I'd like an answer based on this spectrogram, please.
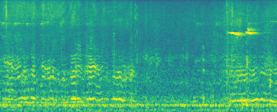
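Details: Honey bees at a hive in the UK in the evening, harried by parasitic flies darting at their abdomens while the bees defend themselves; a dense, wavering buzz of many wingbeats, layered droning tones shifting in pitch, with a brief higher whine near the end.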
